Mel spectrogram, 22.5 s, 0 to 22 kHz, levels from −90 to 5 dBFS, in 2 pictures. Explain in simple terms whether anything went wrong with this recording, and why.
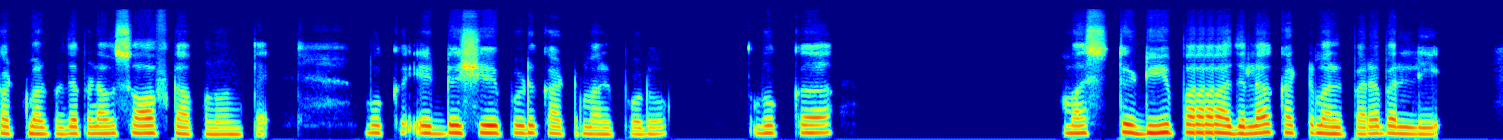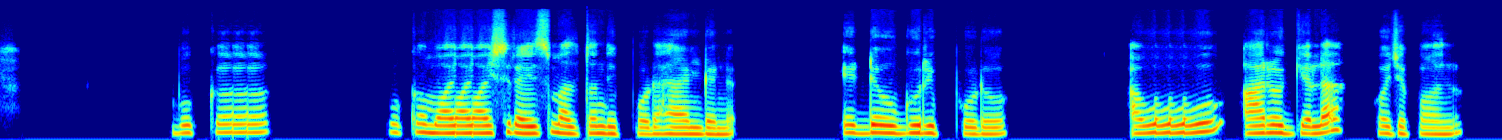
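The speech stutters four times: at 8.95–9.16 s, 13.01–13.23 s, 14.68–14.93 s and 19.93–20.25 s. Each stutter is a case of repeated frames. A short chunk of the compressed audio was stored or sent more than once, so the player goes back and plays the same piece again. The chunks run from 60 to 128 ms, and each one replays two or three extra times in a row. That adds between about 0.21 and 0.32 s to the clip at each spot.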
